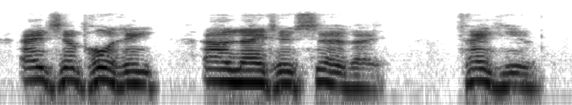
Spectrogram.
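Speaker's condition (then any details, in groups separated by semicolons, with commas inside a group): Upper motor neuron MND, upper motor neuron only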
